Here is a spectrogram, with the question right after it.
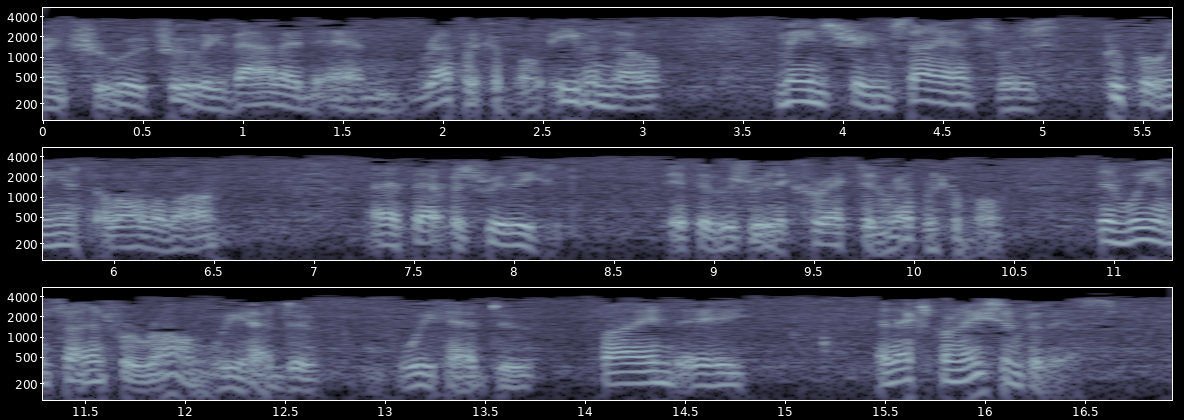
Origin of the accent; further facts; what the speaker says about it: Roswell, New Mexico, United States; But since I grew up in Roswell, New Mexico, right down the road from Dr. Robert Goddard, the father of American rocketry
